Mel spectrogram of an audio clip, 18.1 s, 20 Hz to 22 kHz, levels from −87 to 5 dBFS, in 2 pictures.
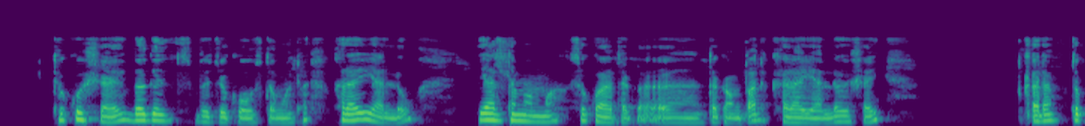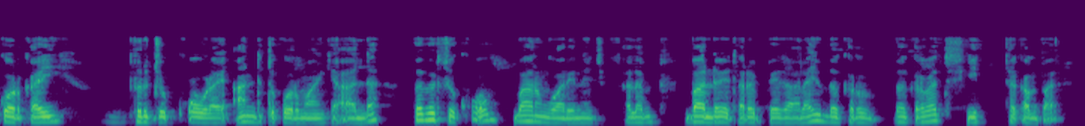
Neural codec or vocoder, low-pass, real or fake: codec, 16 kHz, 16 kbps, FreqCodec, larger model; 7.2 kHz; fake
